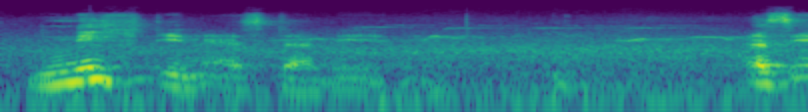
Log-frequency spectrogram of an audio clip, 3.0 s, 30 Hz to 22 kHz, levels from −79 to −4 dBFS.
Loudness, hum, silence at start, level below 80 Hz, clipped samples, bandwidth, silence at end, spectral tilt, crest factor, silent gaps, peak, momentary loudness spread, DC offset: -21 LUFS; none; 0 s; -46 dBFS; under 0.1%; 15 kHz; 0 s; -3 dB/octave; 20 dB; none; 0 dBFS; 13 LU; under 0.1%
